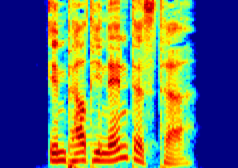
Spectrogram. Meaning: inflection of impertinent: 1. strong/mixed nominative masculine singular superlative degree 2. strong genitive/dative feminine singular superlative degree 3. strong genitive plural superlative degree
- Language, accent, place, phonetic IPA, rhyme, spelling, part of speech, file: German, Germany, Berlin, [ɪmpɛʁtiˈnɛntəstɐ], -ɛntəstɐ, impertinentester, adjective, De-impertinentester.ogg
